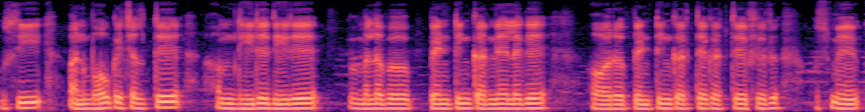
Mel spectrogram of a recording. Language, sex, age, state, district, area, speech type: Hindi, male, 45-60, Uttar Pradesh, Hardoi, rural, spontaneous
